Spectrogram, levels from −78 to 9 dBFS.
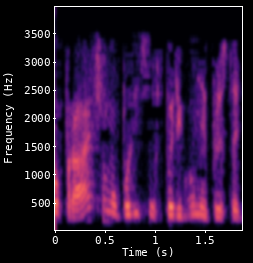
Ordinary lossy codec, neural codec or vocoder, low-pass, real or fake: MP3, 16 kbps; none; 3.6 kHz; real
